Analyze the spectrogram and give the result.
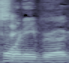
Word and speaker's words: Hornibrook: I say Hornibrook. – It's Hornibrook. – I don't say Hornibrook. – That's how you pronounce it.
